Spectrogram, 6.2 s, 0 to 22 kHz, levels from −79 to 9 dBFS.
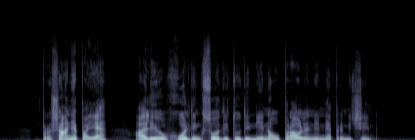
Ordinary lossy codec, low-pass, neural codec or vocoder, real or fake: none; 19.8 kHz; none; real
